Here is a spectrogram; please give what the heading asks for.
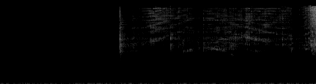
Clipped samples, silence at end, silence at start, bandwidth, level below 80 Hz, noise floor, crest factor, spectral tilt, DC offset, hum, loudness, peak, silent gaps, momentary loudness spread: under 0.1%; 0 s; 0.75 s; 16 kHz; -76 dBFS; -73 dBFS; 28 dB; 4 dB/octave; under 0.1%; none; -47 LUFS; -16 dBFS; none; 6 LU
